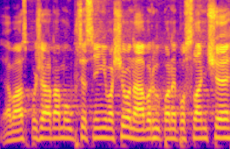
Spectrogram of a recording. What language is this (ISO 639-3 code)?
ces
